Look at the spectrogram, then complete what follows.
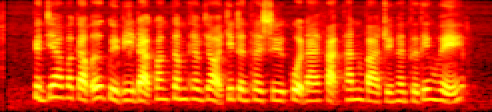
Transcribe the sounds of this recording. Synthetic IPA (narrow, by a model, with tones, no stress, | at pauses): kï˨˩ŋ̟t͡ɕaː˧vaː˨˩kaː˧˦mʔəː˧nkwi˨˦vḭ˧˨ɗa̰ː˧˥kwaː˧nt̪ə˧mt̪ʰɛ˧wzɔ̰˧˦jt͡ɕi˧əŋt͡ɕï˨˩ŋ̟t̪ʰəː˨˩jsɨ̰˧˨ku˧˩əɗaː˧˨˩jfaː˦˥t̚t̪ʰa˧jŋ̟vaː˨˩t͡ɕwənhi̟˨˩t̪ɨ˨˩t̪ənhɦwe˧˦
